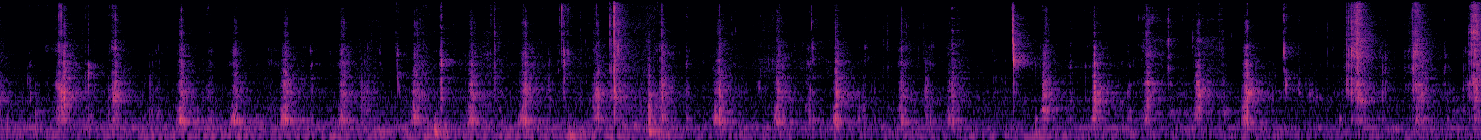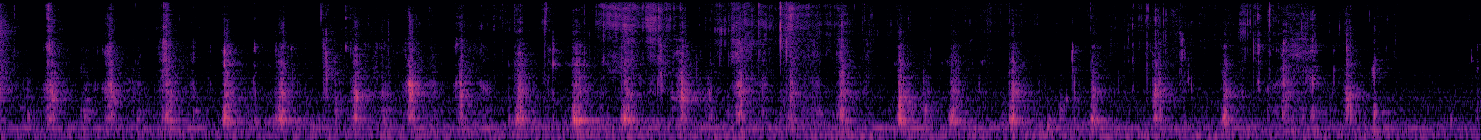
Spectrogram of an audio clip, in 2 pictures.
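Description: A person chewing with crisp crunching, biting through raw leafy greens, in a steady run of about two crunches a second.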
